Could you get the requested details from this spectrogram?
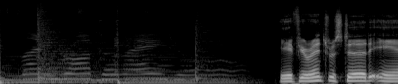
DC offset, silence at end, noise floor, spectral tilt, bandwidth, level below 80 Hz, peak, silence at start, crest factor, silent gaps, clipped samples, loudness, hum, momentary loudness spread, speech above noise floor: under 0.1%; 0 s; -59 dBFS; -5.5 dB/octave; 17.5 kHz; -56 dBFS; -12 dBFS; 0 s; 18 dB; none; under 0.1%; -25 LUFS; none; 22 LU; 34 dB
